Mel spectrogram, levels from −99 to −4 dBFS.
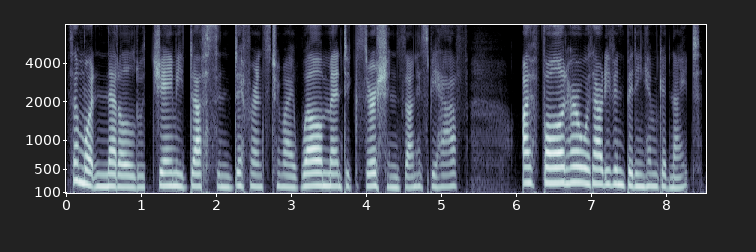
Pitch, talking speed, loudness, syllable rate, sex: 210 Hz, 160 wpm, -18 LUFS, 5.1 syllables/s, female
